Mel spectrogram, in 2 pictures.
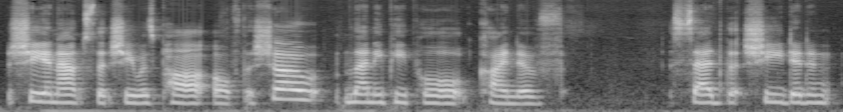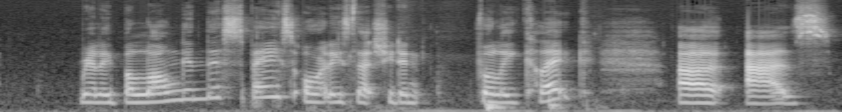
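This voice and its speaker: A young woman with a British accent chats in a relaxed way, pausing now and then to find the right word. Her voice sits a little higher than average. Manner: thoughtful, searching for words. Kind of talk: casual chat.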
